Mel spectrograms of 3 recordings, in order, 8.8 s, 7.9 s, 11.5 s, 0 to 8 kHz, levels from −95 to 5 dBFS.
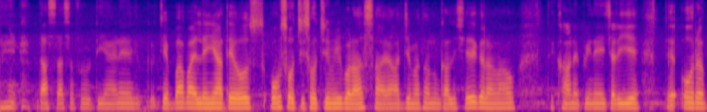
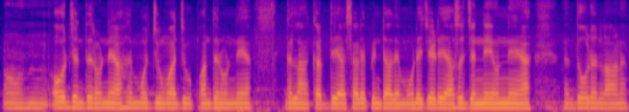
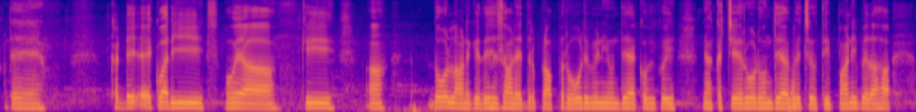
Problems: constant background noise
